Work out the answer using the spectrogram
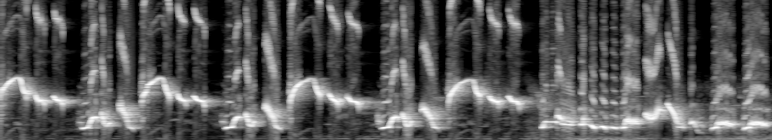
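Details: White-rumped shama song for training and excitement: a looping phrase of arched whistles and sharp notes repeated about every second, then a burst of faster varied warbling.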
